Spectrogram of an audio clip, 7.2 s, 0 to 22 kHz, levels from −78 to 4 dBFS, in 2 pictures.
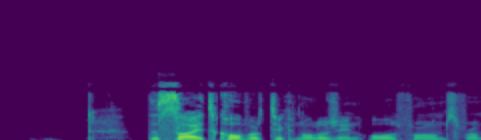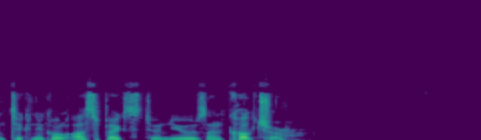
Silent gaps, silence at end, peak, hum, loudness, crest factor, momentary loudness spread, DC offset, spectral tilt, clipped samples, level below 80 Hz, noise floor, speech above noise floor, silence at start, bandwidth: none; 1.45 s; 0 dBFS; 50 Hz at -60 dBFS; -21 LUFS; 24 dB; 20 LU; under 0.1%; -3.5 dB/octave; under 0.1%; -56 dBFS; under -90 dBFS; over 68 dB; 0.65 s; 9.6 kHz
